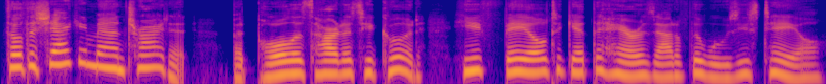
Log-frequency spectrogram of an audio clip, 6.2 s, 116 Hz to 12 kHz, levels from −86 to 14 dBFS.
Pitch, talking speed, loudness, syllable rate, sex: 225 Hz, 230 wpm, -17 LUFS, 4.8 syllables/s, female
